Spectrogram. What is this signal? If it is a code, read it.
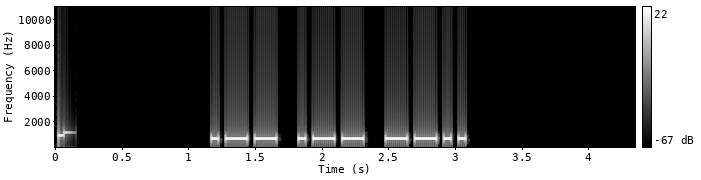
Morse code, heard as a keyed tone, about 22 wpm, 700 Hz. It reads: WWZ
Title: USA Call Sign Postfixes - 3 Letters 22wpm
